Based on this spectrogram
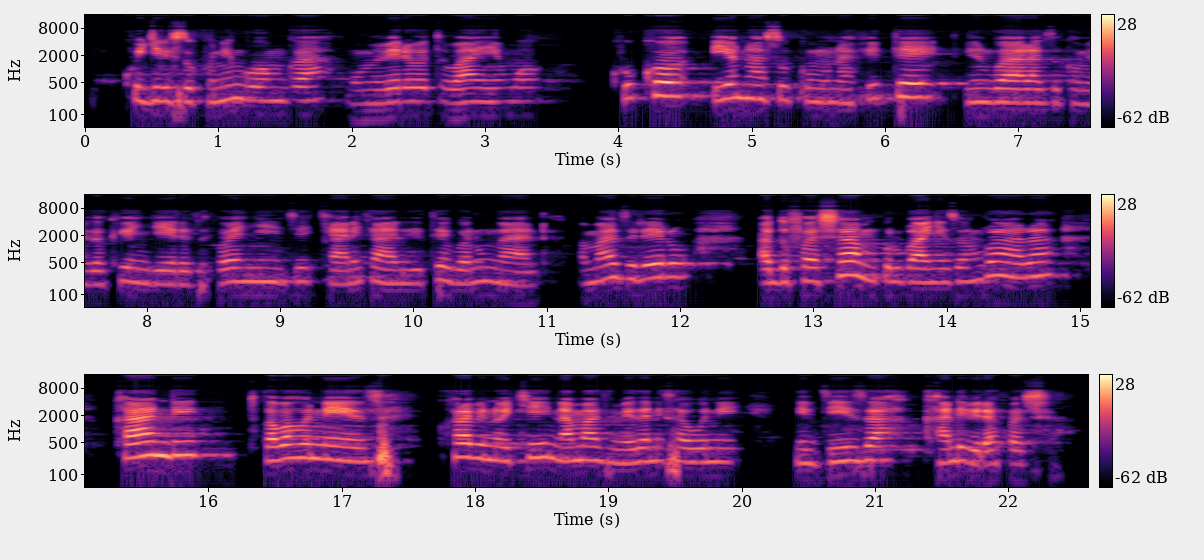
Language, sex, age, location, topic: Kinyarwanda, female, 25-35, Kigali, health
